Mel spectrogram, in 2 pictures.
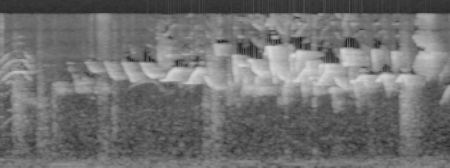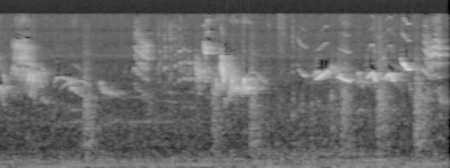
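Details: Owned bullfinch singing a dense burst of high, hurried chattering notes that peaks midway, then thins to scattered chirps over soft background noise.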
